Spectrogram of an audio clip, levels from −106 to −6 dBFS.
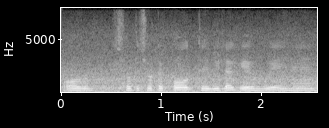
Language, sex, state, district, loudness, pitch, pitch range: Hindi, female, Chandigarh, Chandigarh, -16 LUFS, 165 Hz, 160-170 Hz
